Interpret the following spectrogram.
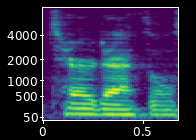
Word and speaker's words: pterodactyl: like pterodactyl where the p is silent um that that is a that is funny and funny enough yeah pterodactyl starts with a p anyway on to the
